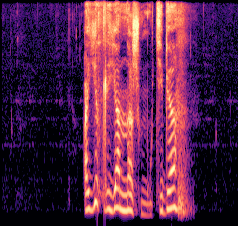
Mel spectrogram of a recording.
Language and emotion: Russian, angry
